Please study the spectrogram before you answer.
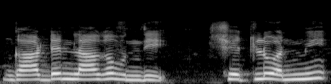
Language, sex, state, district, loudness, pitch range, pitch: Telugu, female, Andhra Pradesh, Annamaya, -12 LUFS, 220-250 Hz, 235 Hz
